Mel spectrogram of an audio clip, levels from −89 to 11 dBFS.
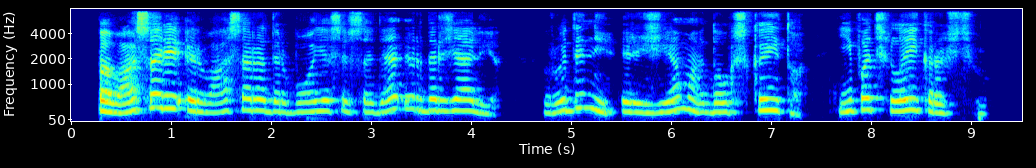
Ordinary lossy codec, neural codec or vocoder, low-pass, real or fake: AAC, 48 kbps; none; 7.2 kHz; real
